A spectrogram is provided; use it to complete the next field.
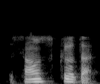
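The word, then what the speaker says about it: संस्कृत: So we don't pronounce it as sums. Okay? So we do not, though in English we write like this, the pronunciation is not ma sound. So it almost becomes like a cerebral sound, because I was trying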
